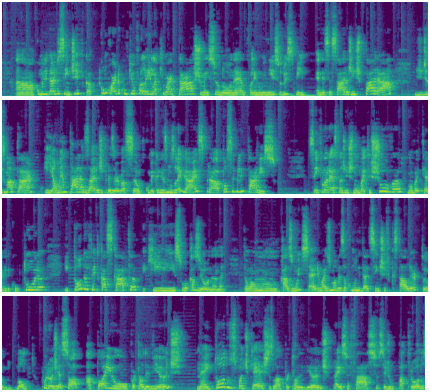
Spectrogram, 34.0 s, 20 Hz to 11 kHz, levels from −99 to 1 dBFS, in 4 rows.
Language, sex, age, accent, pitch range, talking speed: Portuguese, female, 20-39, Brazilian, 215-270 Hz, 175 wpm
